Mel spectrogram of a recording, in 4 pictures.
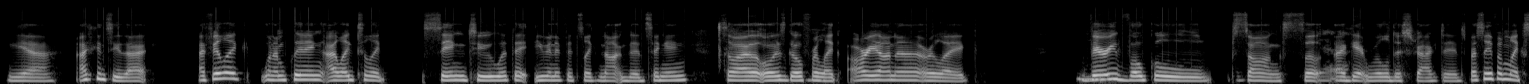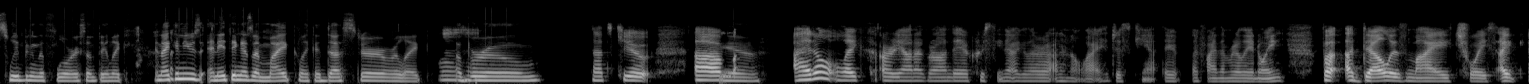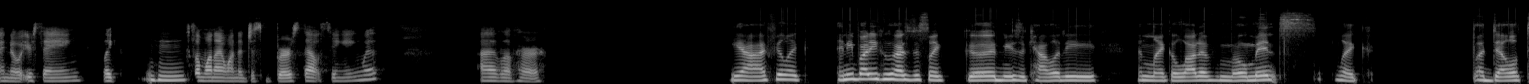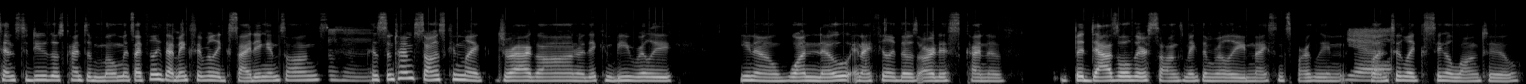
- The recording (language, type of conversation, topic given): English, unstructured, How should I design a cleaning playlist for me and my housemates?
- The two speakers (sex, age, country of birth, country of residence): female, 30-34, United States, United States; female, 50-54, United States, United States
- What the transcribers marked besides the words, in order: distorted speech; other background noise; chuckle; tapping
